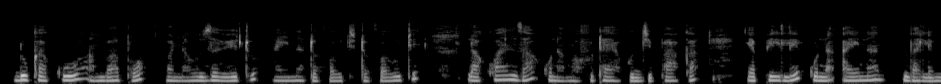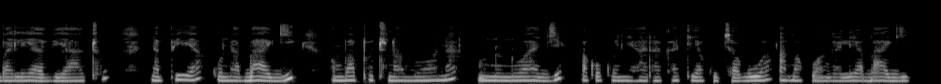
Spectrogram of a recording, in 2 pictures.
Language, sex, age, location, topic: Swahili, male, 18-24, Nairobi, finance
